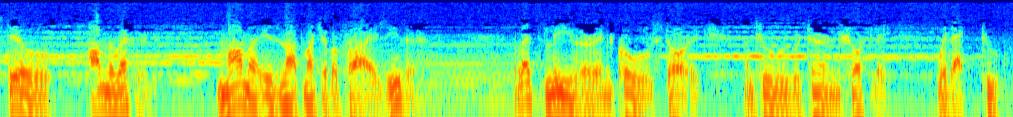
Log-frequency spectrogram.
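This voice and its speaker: A very deep male narrator hosts an old radio drama over clear background music. He is droll and theatrical, with a widely varied melody in a muffled broadcast sound. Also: sing-song, measured pace. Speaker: host and narrator.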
